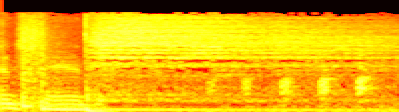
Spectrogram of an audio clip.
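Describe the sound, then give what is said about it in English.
A chicken gives a brief squawk, then clucks in a steady series of short, quick bursts over a constant hissy background. “Please tell me I'm not going to fly this holiday season, and someone next to me is going to have a, a, a, chicken that clucks.”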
